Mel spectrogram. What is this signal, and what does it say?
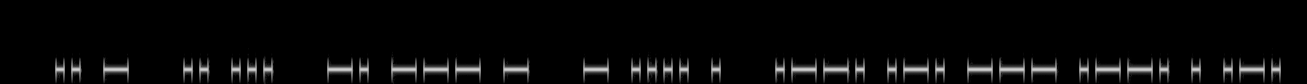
Morse code, heard as a keyed tone, about 16 wpm, 700 Hz. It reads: IT IS NOT THE PROPER
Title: Sentences from Top 1000 Words - Review Part 5 - 15wpm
